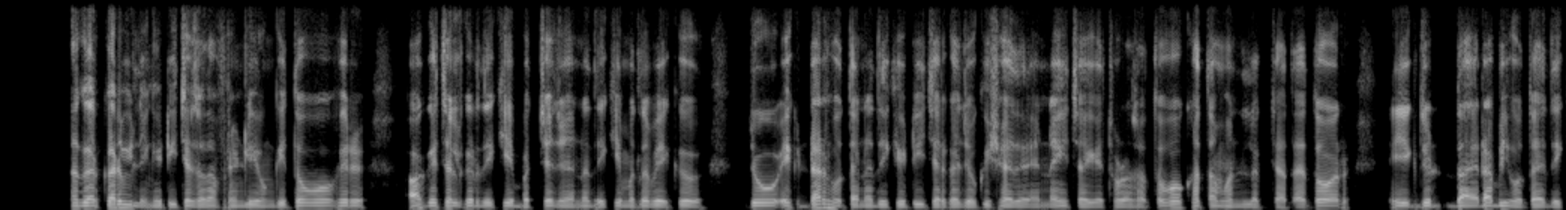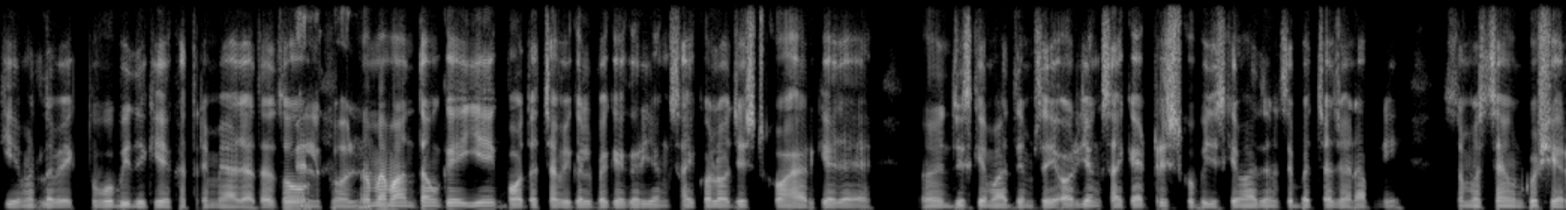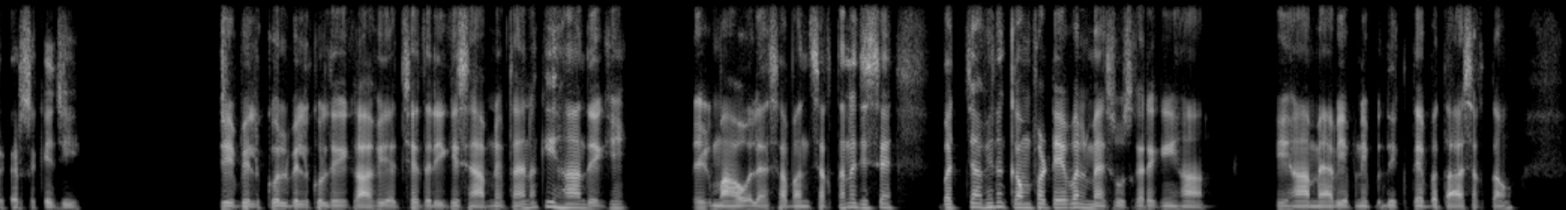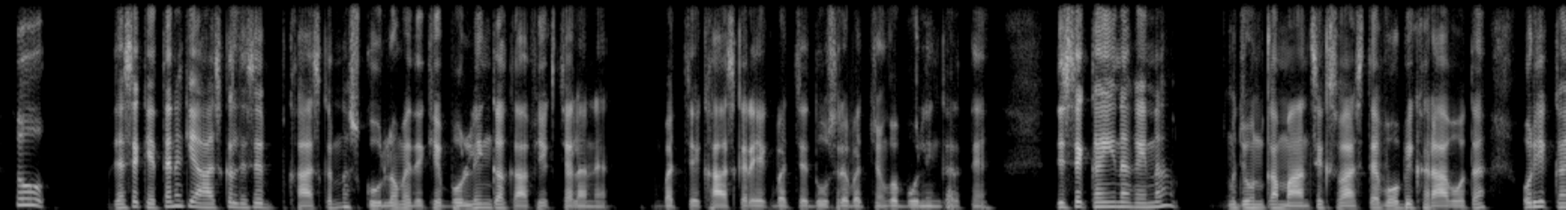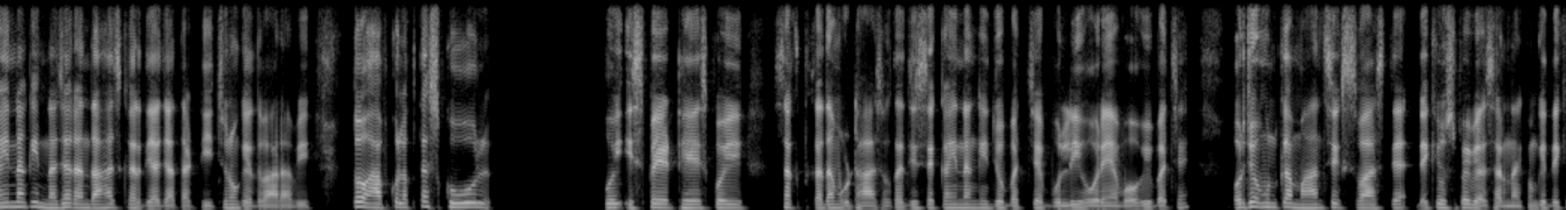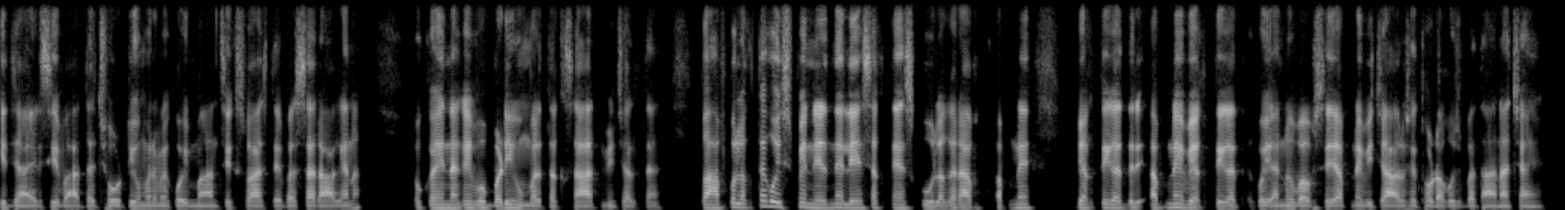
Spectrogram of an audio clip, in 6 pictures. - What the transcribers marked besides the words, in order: in English: "टीचर"; in English: "फ्रेंडली"; in English: "टीचर"; in English: "यंग साइकोलॉजिस्ट"; in English: "हायर"; in English: "यंग साइकेट्रिस्ट"; in English: "शेयर"; in English: "कम्फ़ोर्टेबल"; in English: "बुलिंग"; in English: "बुलिंग"; in English: "टीचरों"; "ठोस" said as "ठेस"; in English: "बुली"
- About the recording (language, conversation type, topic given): Hindi, podcast, मानसिक स्वास्थ्य को स्कूल में किस तरह शामिल करें?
